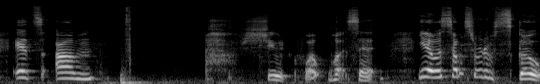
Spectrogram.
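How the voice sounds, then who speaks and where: With music in the background, the speaker goes at a very slow pace, taking long, frequent pauses and making very wide pitch swings. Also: woman, extremely high pitch for a woman, big swings in loudness. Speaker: lawyer and YouTuber. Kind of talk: casual chat. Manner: speaks oddly.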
